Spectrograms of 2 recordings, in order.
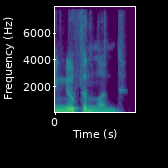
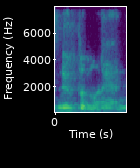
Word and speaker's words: Newfoundland: And I know a lot of Americans tend to say Newfoundland, but Newfoundland. I've been corrected before. Yeah, that it's Newfoundland. – Mm-hmm. Yeah, just Newfoundland.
